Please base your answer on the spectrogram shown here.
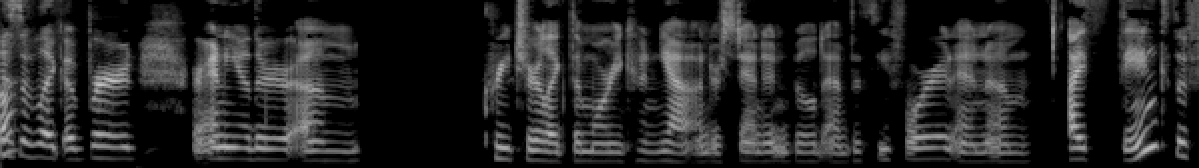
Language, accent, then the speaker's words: English; New York, United States; growing up in New York State and spending a lot of time in the North Country, I have to say, hands down, my favorite bird is a common loon.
